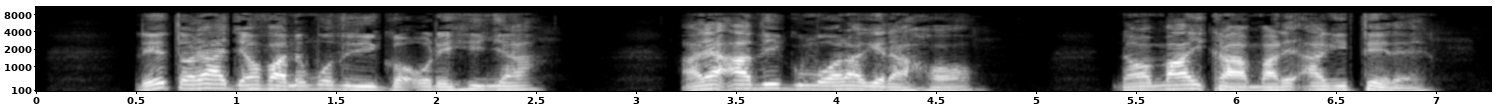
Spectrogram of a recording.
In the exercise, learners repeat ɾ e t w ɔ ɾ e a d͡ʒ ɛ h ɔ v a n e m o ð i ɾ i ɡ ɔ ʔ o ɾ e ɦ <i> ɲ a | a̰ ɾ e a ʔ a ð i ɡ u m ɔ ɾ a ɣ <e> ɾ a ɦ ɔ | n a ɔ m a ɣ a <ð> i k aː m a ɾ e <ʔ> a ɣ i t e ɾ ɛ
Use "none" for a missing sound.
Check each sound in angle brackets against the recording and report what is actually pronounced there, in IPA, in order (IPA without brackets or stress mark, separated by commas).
i, e, none, ʔ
